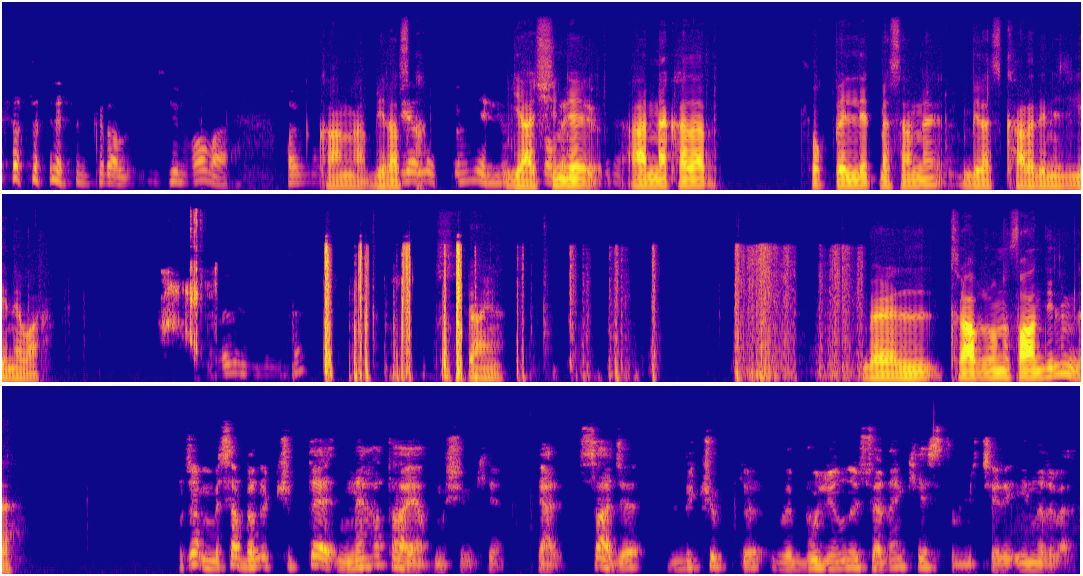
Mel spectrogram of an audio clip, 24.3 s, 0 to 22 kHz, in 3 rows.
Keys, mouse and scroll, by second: 1.6 middle click, 2.3 Tab, 3.2 ctrl+z, 4.7 shift+click, 5.0-6.1 middle drag, 6.1 shift+click, 6.3-7.9 middle drag, 7.9 shift+click, 8.5 ctrl+z, 9.0 shift+click, 9.4-10.6 middle drag, 10.6 shift+Left, 10.9-12.0 middle drag, 12.0 ctrl+b, 13.4 ctrl+b, 15.4 shift+click, 16.4 shift+click, 16.9 middle click, 17.5 shift+click, 19.3 middle click, 20.0 ctrl+b, 21.9-23.7 middle drag, 23.7 Tab, 24.0-24.2 middle drag.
